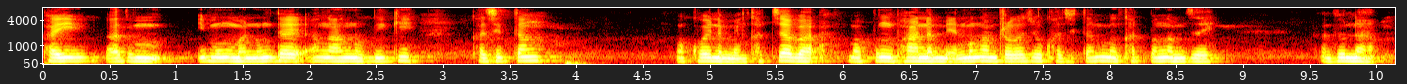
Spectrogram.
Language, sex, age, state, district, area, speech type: Manipuri, female, 45-60, Manipur, Bishnupur, rural, spontaneous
